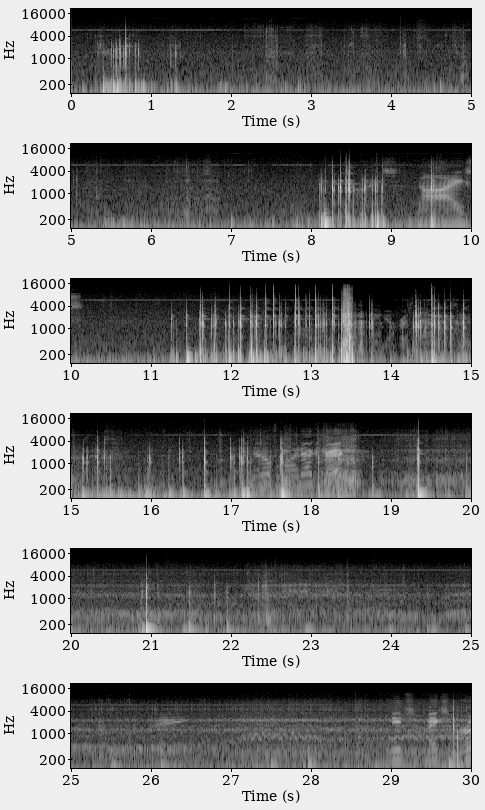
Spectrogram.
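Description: Scale RC rock crawler clambering up a granite crack: irregular clunks, knocks and scrapes of its tyres and chassis against the rock, coming in bursts, busiest about a third of the way in and again just before the halfway point.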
